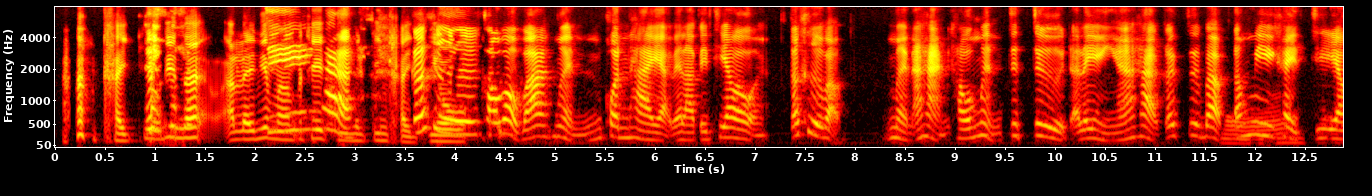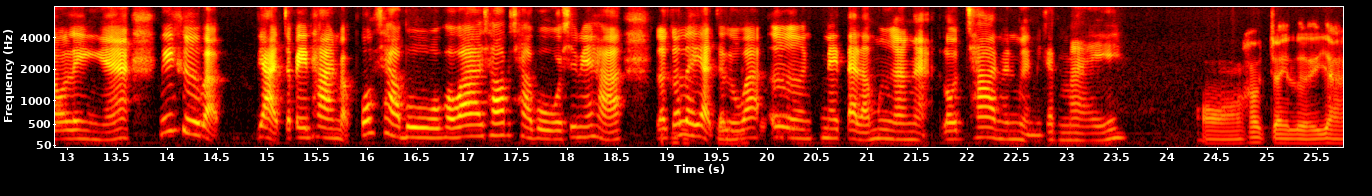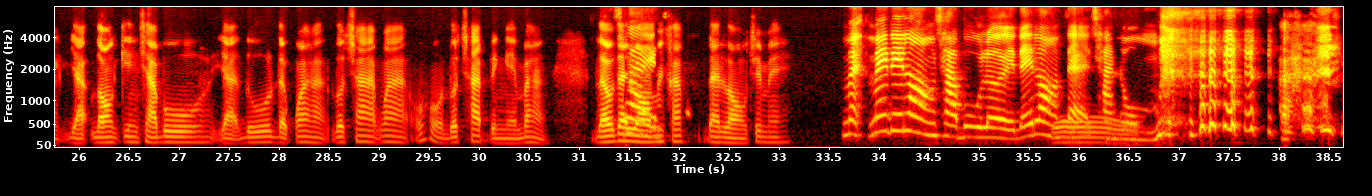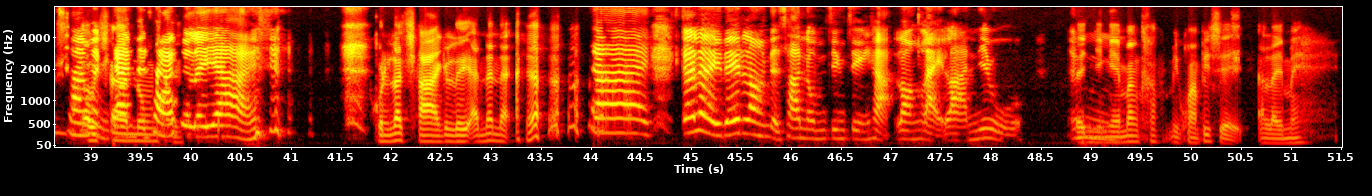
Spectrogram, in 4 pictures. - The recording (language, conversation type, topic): Thai, podcast, สถานที่ไหนที่ทำให้คุณอยากสำรวจต่อไปเรื่อยๆ?
- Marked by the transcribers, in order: laughing while speaking: "อ้าว"; static; chuckle; chuckle; distorted speech; other background noise; unintelligible speech; laugh; chuckle; chuckle; giggle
